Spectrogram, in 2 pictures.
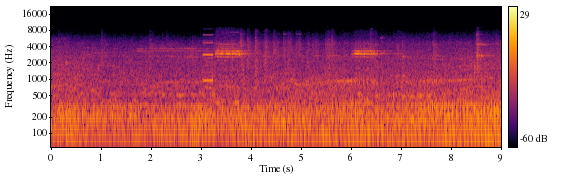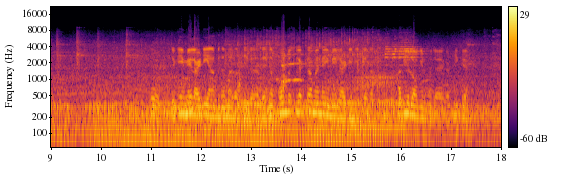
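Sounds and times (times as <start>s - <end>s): short high-pitched beeps: 3.0s - 3.3s, 13.6s - 14.1s.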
